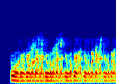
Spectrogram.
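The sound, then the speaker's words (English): A swallowing therapist gargles steadily for about a second, a continuous bubbling rattle in the throat that starts abruptly and holds at an even loudness with no talking. “Gggggg (Gargle Noises)”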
